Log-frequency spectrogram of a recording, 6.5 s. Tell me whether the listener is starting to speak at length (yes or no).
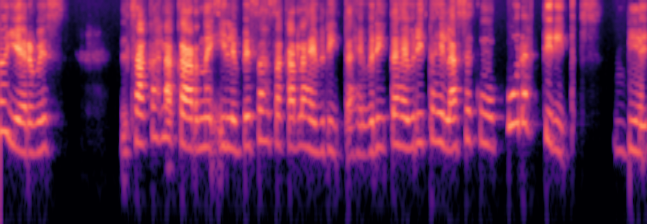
yes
